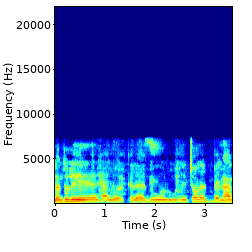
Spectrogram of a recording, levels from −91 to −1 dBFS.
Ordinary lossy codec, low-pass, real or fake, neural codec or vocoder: none; 7.2 kHz; fake; codec, 16 kHz, 4 kbps, FunCodec, trained on LibriTTS, 50 frames a second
